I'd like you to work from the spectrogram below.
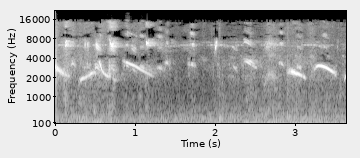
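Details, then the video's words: Green-winged saltator singing 'macheando' style to warm up other birds: clear descending whistles and rising slurs, about two or three notes per second, a brief pause near the middle, and a faint thin high tone behind. "Trinca ferro cantando Para Esquentar Trinca ferro"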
